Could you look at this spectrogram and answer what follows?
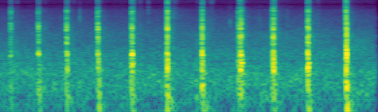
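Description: A Gransfors Bruks forest axe chops wood with about eleven sharp, evenly spaced strikes, each a crisp close thwack over quiet background, steady and rhythmic with no talking.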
